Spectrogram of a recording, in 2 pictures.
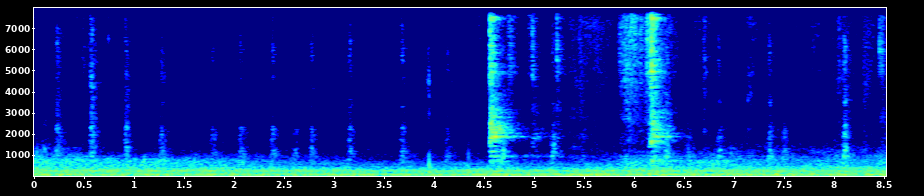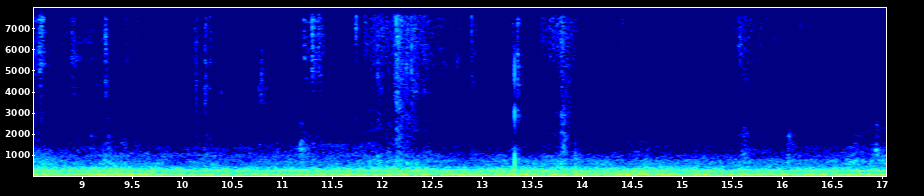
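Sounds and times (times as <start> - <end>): steady low background: 0.0 - 5.8
birds tapping on feeders: 2.2 - 8.6.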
